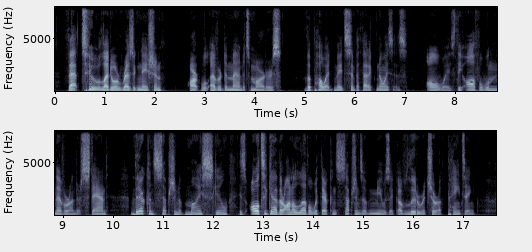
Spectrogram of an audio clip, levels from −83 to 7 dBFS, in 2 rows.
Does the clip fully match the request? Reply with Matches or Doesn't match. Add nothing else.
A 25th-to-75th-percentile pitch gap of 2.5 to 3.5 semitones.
Doesn't match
